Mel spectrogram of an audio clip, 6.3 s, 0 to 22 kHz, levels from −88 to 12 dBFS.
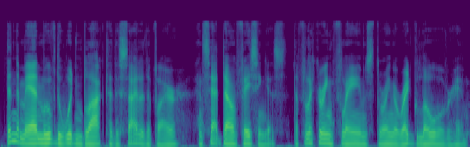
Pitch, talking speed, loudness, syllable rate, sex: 110 Hz, 260 wpm, -20 LUFS, 5.9 syllables/s, male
